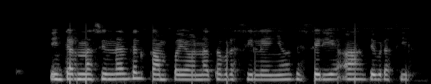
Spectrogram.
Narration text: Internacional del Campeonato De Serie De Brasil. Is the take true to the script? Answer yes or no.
no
